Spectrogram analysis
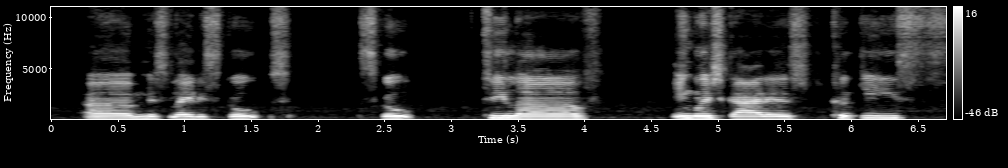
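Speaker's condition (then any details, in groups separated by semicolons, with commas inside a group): No condition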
